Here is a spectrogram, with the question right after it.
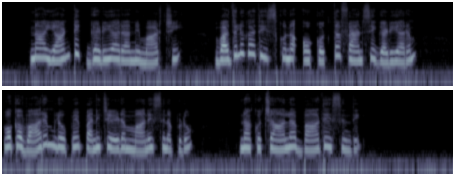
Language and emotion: Telugu, sad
